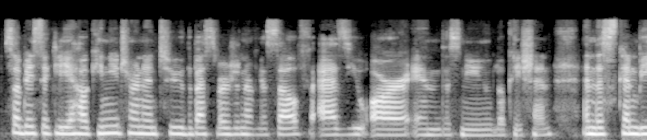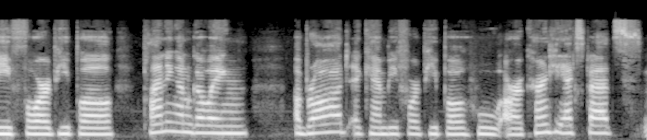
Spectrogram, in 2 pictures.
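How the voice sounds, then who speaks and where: A woman speaking on a video call as an event speaker, hesitant and halting at times. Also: on the low side, steady tone, no room sound.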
